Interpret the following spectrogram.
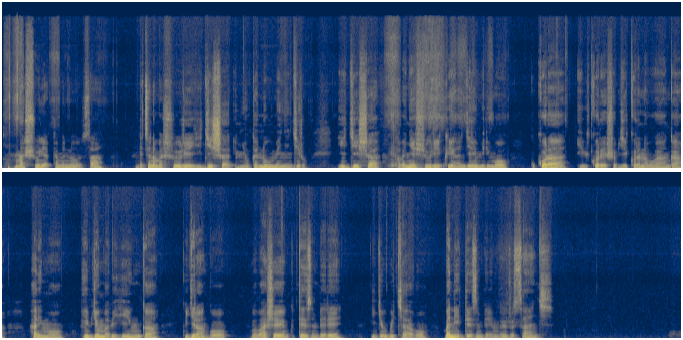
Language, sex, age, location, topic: Kinyarwanda, male, 25-35, Nyagatare, education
